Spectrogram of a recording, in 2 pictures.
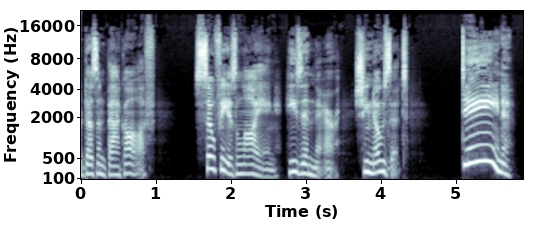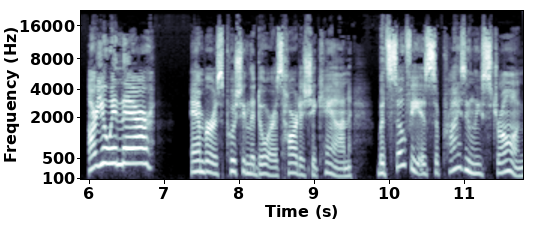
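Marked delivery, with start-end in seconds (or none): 5.1-6.9 high loud call into a house. Acted. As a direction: call out to someone inside. Calling into the cabin.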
